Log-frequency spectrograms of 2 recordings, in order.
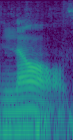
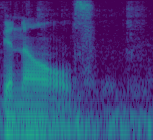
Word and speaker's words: gnolls: he's the same guy, when he says gnolls, if you listen closely, he actually pronounces the G's and says gnolls. Not quite as hard as I just pronounced it. But you can hear the G, it's funny.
